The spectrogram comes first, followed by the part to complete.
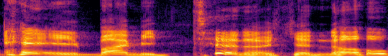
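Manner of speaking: belted out loudly like a club comic. Joking about women coworkers who touch your shoulder when you laugh, in a Rodney Dangerfield voice. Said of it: "every time you do that voice".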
